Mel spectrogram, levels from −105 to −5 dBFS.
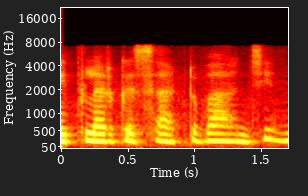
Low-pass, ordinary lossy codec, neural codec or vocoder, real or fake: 7.2 kHz; none; codec, 16 kHz, 0.8 kbps, ZipCodec; fake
